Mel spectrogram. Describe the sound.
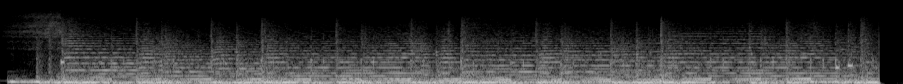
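A new radio interval-signal jingle for a Czech program plays as a loud, steady musical phrase of sustained tones and rhythmic notes, running about nine seconds before it stops abruptly.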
